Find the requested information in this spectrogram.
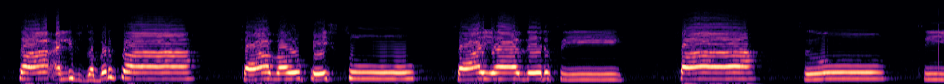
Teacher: یہاں پر سا جو ہے یہ نرم حرف ہے، اس لیے ہم نے اس کی جب ادائیگی کرنی ہے تو نرمی سے کرنی ہے۔ اپنے اوپر والے اور نیچے والے دونوں دانتوں کے درمیان جب زبان کو لگائیں گے تو پھر سا کی صحیح ادائیگی ہوگی۔ سا پر سیٹی کی آواز نہیں آنی چاہیے۔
